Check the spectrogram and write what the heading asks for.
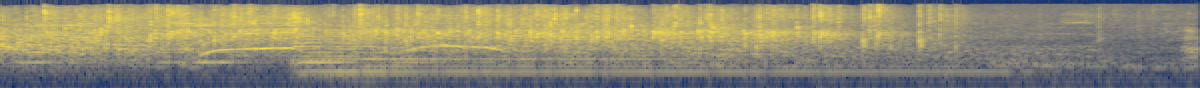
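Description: Audience applauding, with two short vocal whoops, while a live band sounds a low held chord; the applause and chord fade out about five seconds in.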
